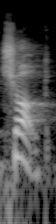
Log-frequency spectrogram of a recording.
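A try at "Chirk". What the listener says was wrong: You are saying C-H-U-C-K. Chuck.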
